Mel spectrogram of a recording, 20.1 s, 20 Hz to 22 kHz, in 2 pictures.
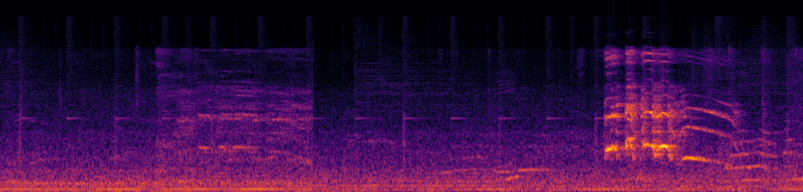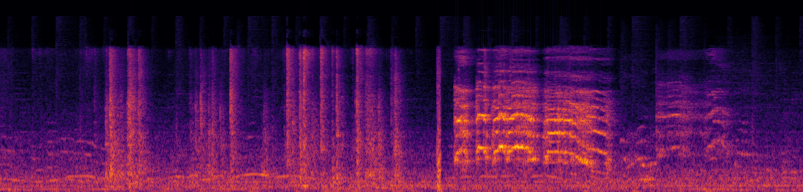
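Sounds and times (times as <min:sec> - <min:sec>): steady low hum: 0:00.0 - 0:20.0
rooster crowing: 0:02.0 - 0:04.0, 0:07.5 - 0:09.3, 0:15.6 - 0:19.4.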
